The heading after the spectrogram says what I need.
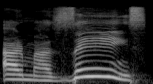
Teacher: A palavra armazéns, a sua sílaba tônica é o zens, acentua-se.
